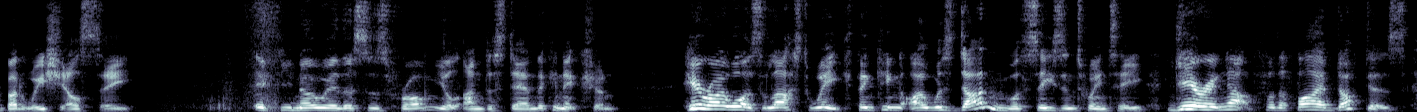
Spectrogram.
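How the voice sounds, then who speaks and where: A YouTube reviewer with a New Zealand accent and a head cold gives a chatty, wry spoken review from his small apartment, casual and self-deprecating throughout. His voice is fairly high in pitch.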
